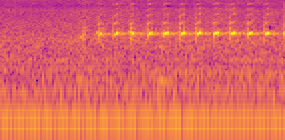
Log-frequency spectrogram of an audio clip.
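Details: Male Phyllobates vittatus, orange variety, calling a female in a vivarium. A brief burst of about ten rapid high pulses forms a short trill, with a steady low hum behind it.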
